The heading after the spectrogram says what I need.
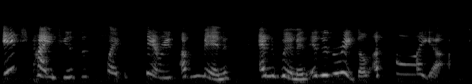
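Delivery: angry put-on British accent. Reading a story passage aloud to try an accent, in an angry British accent. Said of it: "I'm going to try an angry British accent".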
